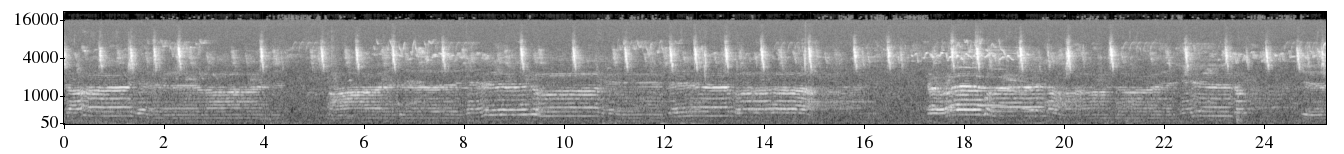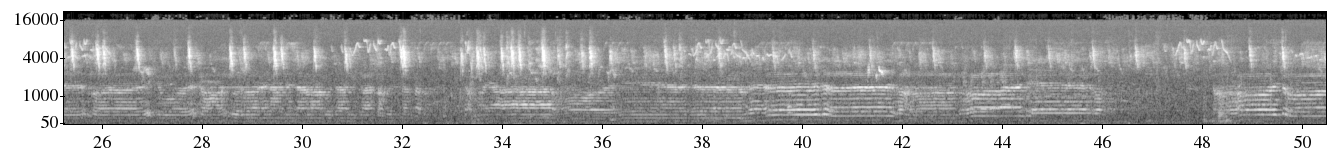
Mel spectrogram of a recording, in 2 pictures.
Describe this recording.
I have to guess at the time, but I know it was surprisingly early that we woke up to the sound of Buddhist chants being broadcast via loudspeaker over the village of Yuksom from the local temple. These chants went on for the whole day, and if my memory is correct also for the day after. The chants are punctuated by percussion/horn crescendos, and interspersed with plenty of birdsong from outside the hostel window, and the occasional cockerel crow, engine or voice from the street. Recorded on an OLYMPUS VN8600.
